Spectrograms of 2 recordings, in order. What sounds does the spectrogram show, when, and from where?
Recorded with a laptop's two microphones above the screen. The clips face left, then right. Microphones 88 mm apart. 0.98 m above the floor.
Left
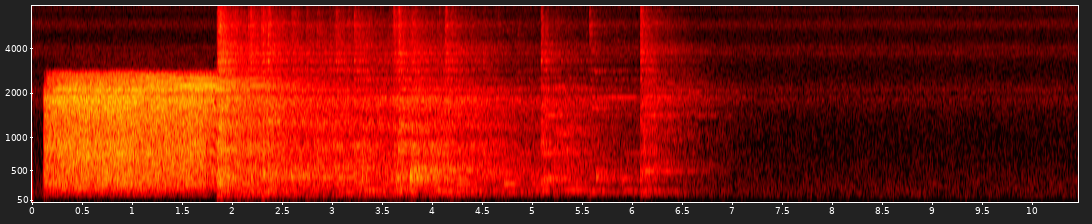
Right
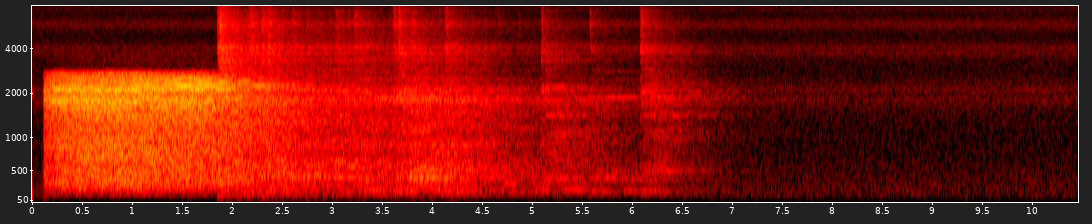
0.1 s a buzzer: 35° left (ahead or behind), 8.5 m
1.9 s crushing: 75° left (ahead or behind), 3.5 m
